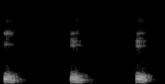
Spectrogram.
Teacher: Pero cuando veamos una I mayúscula en un fonema, es un sonido más corto, es un sonido I, I, I. Es un sonido entre una I y una E, digamos, casi por ahí anda, entre una I y una E. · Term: I corta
